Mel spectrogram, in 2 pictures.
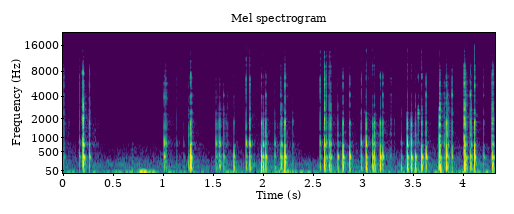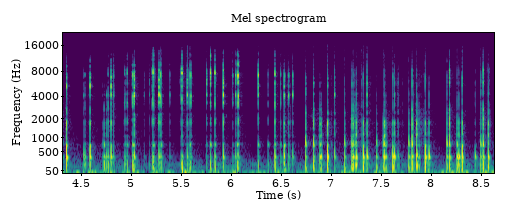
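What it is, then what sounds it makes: Phone case tapped with fingernails. Fingernails tap on a phone case, starting with a few scattered taps, a brief pause, then a fast, dense run of tapping that continues to the end. Each tap is a short, dry, bright click with almost no ring, over a faint low hum.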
